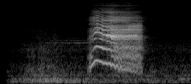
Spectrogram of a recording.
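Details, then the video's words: A 25-day-old parrot chick during hand-feeding gives one harsh, rising-then-falling rasping squawk lasting about half a second, against a quiet low background hum. "baby parrot 25 days handfeeding"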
